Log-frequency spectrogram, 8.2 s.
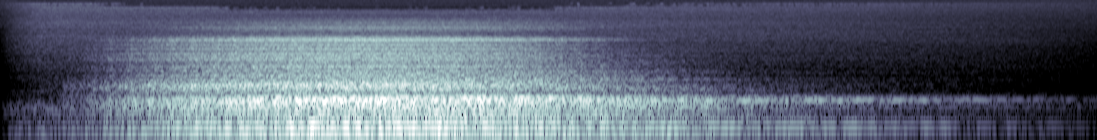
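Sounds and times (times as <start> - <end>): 
horror whoosh: 0.7 - 6.4.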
